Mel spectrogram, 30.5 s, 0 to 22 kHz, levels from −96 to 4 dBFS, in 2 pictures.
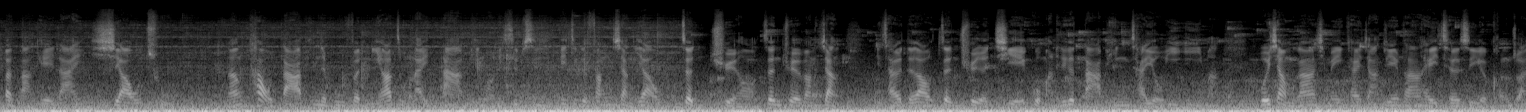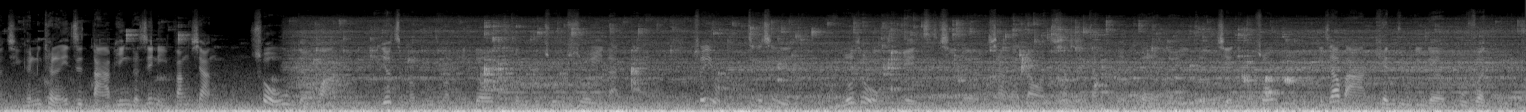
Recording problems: household noises; very loud; throughout; 1 dB above the speech
low rumble; loud; throughout; 6 dB below the speech

